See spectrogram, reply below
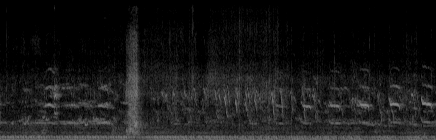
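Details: Twenty-day-old quail chicks raised indoors at home give many short, high, thin peeping chirps, overlapping and repeated irregularly, over a steady low electrical hum with one loud burst of noise near the start.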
